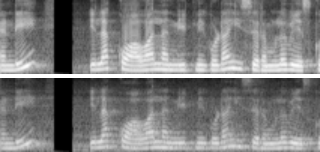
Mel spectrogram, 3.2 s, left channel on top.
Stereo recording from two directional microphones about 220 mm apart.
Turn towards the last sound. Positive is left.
turn(degrees=45)  # may be behind; listen again after turning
